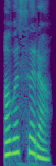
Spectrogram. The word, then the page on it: ಅವಸರ: avasara; Kannada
